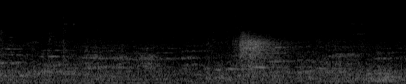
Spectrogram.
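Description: A pool shot: the cue striking the cue ball and balls clicking and rolling on the table, over faint murmur in the hall. A short, louder scuffing noise comes a little past halfway.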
